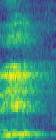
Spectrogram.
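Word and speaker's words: read: कहते हैं रीड, और रीड की थर्ड फॉर्म जो रहती है वो रेड होती है। मीनिंग सेम रहती है लेकिन इसका उच्चारण चेंज हो जाता है, रेड के नाम से इसे पढ़ा जाता है।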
